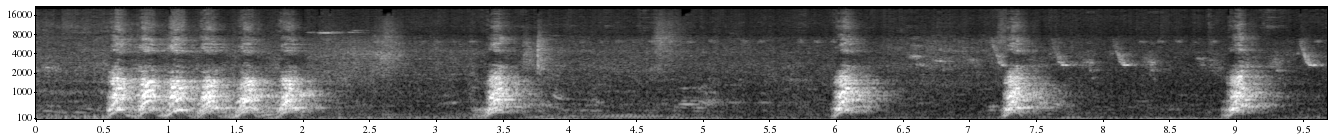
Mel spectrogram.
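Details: German Shepherd Leo barking at another dog outside; a rapid burst of five barks opens, then single barks follow every two to three seconds, with quiet human voices in between.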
